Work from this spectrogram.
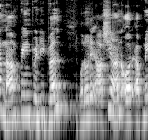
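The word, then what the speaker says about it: Phnom Penh: Cambodia की capital है नाम पेन, स्पेलिंग इसकी P से चालू होती है ना, P इज साइलेंट, राइट।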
